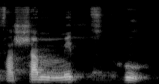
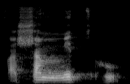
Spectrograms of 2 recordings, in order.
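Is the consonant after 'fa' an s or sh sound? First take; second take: sh; sh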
